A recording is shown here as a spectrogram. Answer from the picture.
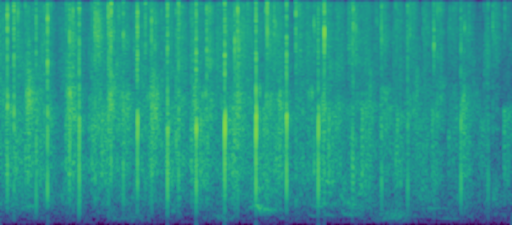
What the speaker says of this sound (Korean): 그래서 박수로 한번 인사 좀 박수 좀 부탁드리도록 하겠습니다.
